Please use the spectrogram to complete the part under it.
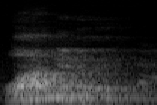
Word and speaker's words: Wanganui: So confident white lady, how do you say Wanganui? – Wanganui. – Wanganui. Wanganui. Okay, that's good. Because like a lot of people say Wanganui, yeah, but that's like a northern dialect.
